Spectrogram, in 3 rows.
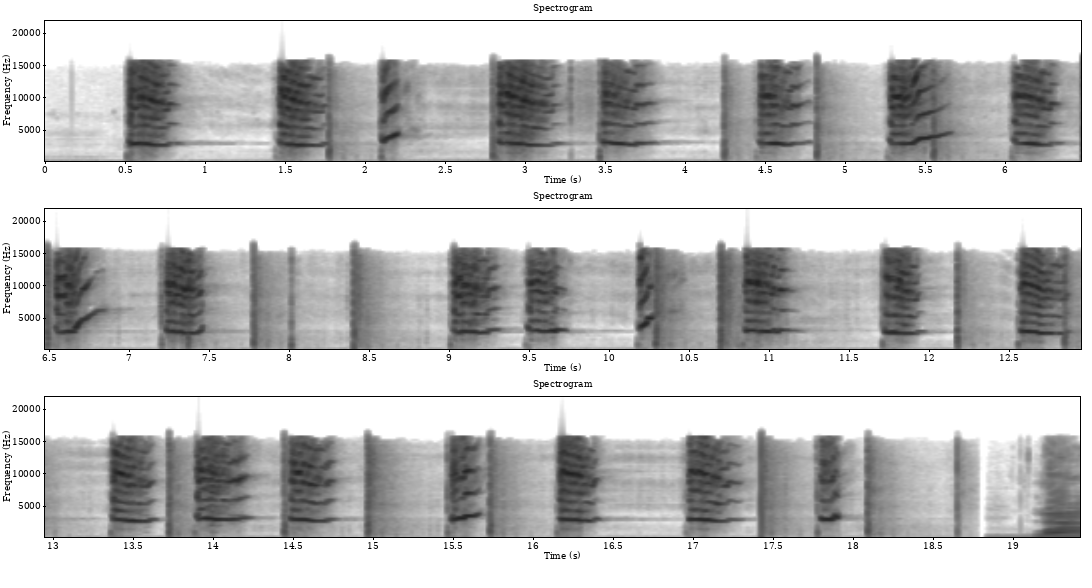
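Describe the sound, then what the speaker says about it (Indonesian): A 25-shot mercon tikus firecracker box fires outdoors in the evening, giving a long run of sharp whistling squeals with crackling pops in a steady rapid rhythm, each burst brief and loud, close by. "Selanjutnya kita akan menyalakan mercon tikus box 25 shot ya"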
